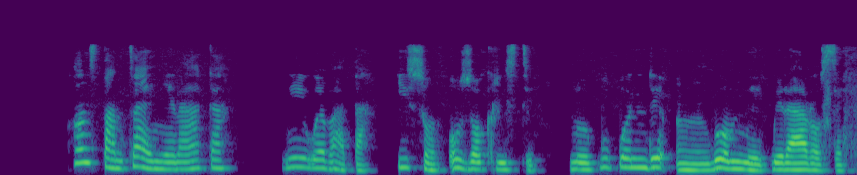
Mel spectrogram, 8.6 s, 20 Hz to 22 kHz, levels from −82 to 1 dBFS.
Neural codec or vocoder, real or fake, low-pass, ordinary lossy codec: none; real; none; none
